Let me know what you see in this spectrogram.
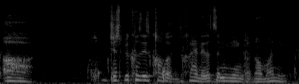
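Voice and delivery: quiet put-on whisper. Retelling what one of the workers standing behind him said, imitating a worker whispering. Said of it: "I had one of them whispering like".

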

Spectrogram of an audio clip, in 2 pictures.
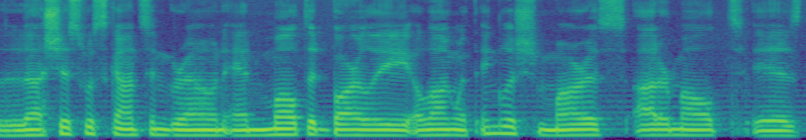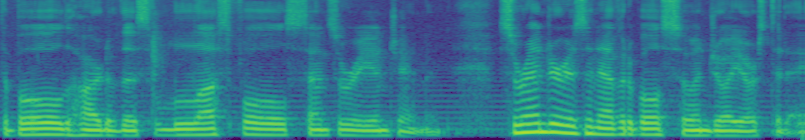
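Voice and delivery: sexy, seductive voice. Reading a beer's label description aloud, sexy voice. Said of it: "you got a sexy voice".

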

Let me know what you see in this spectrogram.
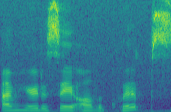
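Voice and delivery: normal talking voice

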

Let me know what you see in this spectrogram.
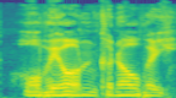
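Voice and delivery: put-on Irish accent. Trying out a voice for Qui-Gon after saying none is prepared: Liam Neeson Irish impression. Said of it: "Irish, Irish, Irish, Irish. Obi-Wan Kenobi. That's not bad".

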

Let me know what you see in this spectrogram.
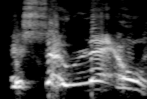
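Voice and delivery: very loud, high orc voice. Voicing orcs reacting to a commotion outside: orc voice. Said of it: "and all the orcs saying".

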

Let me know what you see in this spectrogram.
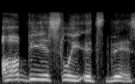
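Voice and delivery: mock screamed outburst, high-pitched. Imitating Tyler screaming his opinion about the mystery body: imitating Tyler screaming. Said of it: "screaming, like".

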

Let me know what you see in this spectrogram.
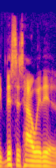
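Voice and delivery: ordinary delivery

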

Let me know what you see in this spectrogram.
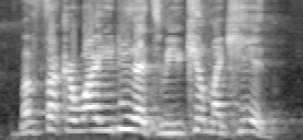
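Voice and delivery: very high, furious, outraged woman's tirade. Retelling how a widow confronted Elijah about her dead son, imitating an angry widow. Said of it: "the widow was salty in a hurry".

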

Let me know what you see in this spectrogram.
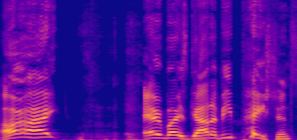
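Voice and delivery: funny, high, booming, drawn-out stadium PA announcer voice. Retelling what the stadium announcer said: imitating the pa announcer's funny voice. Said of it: "the lady who does the P A there has the funniest voice".

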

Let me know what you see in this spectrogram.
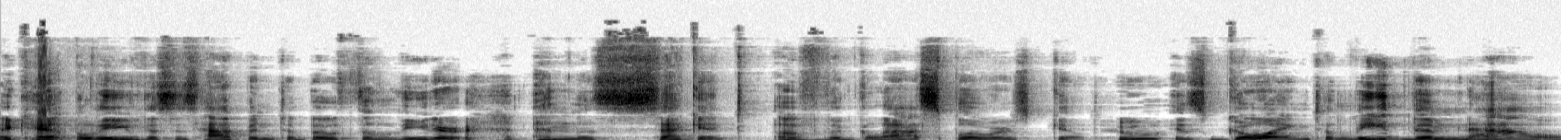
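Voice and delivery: high voice, lightly sobbing, crying through the words. The narrator voices a woman's line in the story, sobbing a little. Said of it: "She starts sobbing a little bit again".

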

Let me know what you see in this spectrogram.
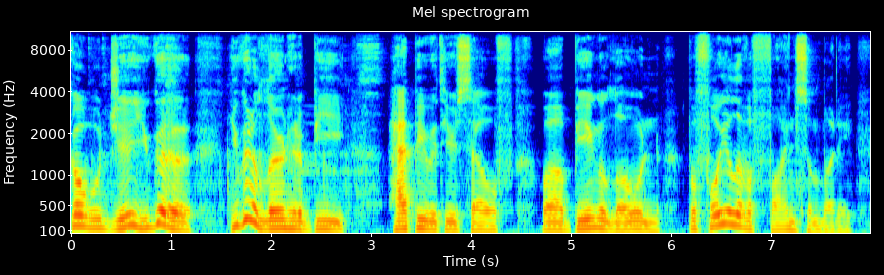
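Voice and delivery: put-on, mock dumb-sounding voice. Recalling advice they used to give, the speaker repeats it in a put-on stupid person's voice. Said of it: "I used to say it in that voice".

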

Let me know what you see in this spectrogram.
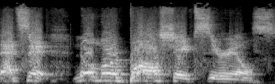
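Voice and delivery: put-on full-throated, loud, high-pitched bellow. Retelling what dad yelled after stepping on cereal one morning, a loud bellow. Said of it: "loudly bellowed".

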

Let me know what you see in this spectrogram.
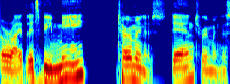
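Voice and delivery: normal talking voice

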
